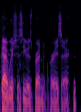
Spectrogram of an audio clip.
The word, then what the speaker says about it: Fraser: That's how his name's pronounced, man. I don't know what to tell you. I listened to episode 7 of the Scrubs podcast, and he says his name is pronounced Fraser.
